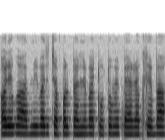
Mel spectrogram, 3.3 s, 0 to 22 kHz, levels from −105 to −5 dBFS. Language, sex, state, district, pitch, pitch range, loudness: Bhojpuri, female, Uttar Pradesh, Gorakhpur, 205 Hz, 200-210 Hz, -17 LUFS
